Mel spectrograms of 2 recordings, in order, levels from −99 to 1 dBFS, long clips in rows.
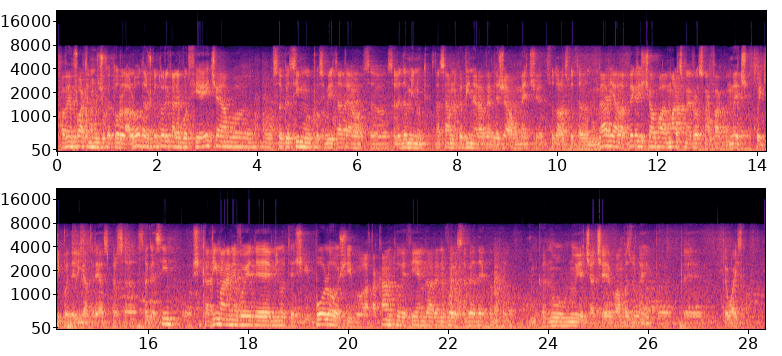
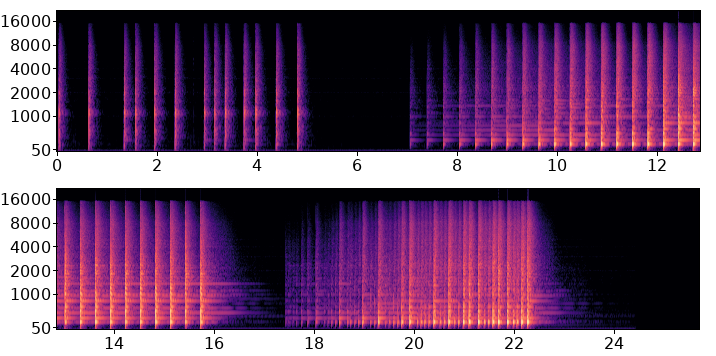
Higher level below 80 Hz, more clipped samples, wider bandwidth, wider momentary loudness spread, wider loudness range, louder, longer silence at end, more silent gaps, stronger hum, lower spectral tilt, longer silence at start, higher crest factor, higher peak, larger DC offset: first, -28 dBFS vs -56 dBFS; neither; second, 8 kHz vs 15 kHz; second, 6 LU vs 23 LU; second, 3 LU vs 22 LU; first, -13 LUFS vs -18 LUFS; second, 0 s vs 3.25 s; neither; neither; about the same, -5.5 dB/octave vs -5.5 dB/octave; about the same, 0 s vs 0.05 s; second, 12 dB vs 22 dB; about the same, 0 dBFS vs 0 dBFS; neither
